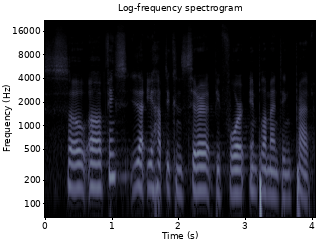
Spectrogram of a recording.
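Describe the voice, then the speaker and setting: A man speaks with a Japanese accent at a fairly slow pace. His pitch varies in an ordinary way on a very clean recording with a silent background. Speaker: infectious disease doctor. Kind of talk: conference lecture. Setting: symposium stage with audience.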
